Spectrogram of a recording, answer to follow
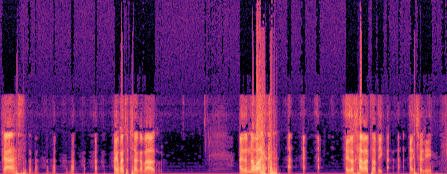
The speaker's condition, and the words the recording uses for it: Stuttering. I mean, I heard a little bit of it and I absolutely hate my voice.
